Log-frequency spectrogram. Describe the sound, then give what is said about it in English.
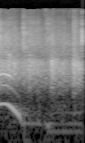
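A short burst of audience applause for Scioto Hills Christian Camp, a steady, dense wash of many hands clapping at moderate volume, with a voice briefly trailing off at the very start. “And so, yeah, we can clap for our Scioto Hills in camp.”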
